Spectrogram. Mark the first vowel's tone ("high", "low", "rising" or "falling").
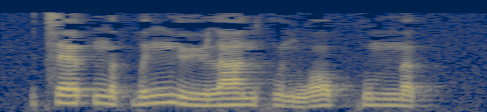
high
